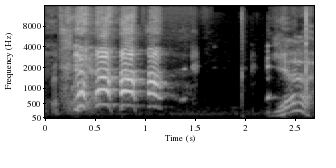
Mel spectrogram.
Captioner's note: all laughing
